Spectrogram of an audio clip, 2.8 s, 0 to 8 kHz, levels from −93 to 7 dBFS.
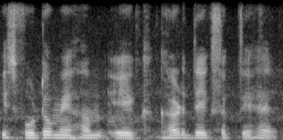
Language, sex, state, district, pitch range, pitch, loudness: Hindi, male, Arunachal Pradesh, Lower Dibang Valley, 140-155 Hz, 145 Hz, -17 LUFS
